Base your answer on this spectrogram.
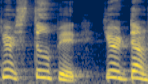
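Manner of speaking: high, furious, angry yelling. Retelling how she yelled at Ralph out the window after court: retelling an angry yell. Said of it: "yelling at him out the window".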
